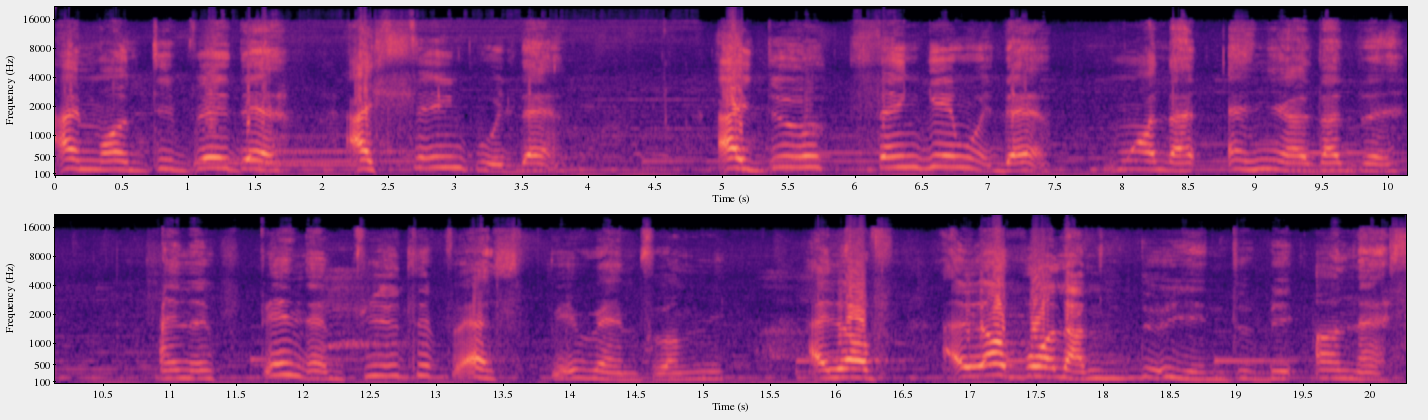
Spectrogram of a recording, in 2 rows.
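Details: Woman in her 30s with cerebral palsy diagnosed in childhood, who reports her speech and walking have improved since childhood; dysarthria (cerebral palsy).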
